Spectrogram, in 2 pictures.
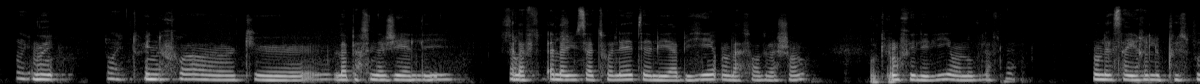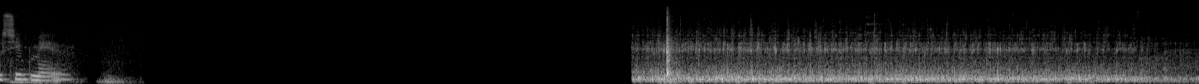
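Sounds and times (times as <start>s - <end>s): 
speech: 0.2s - 10.3s, 10.9s - 13.2s
kettle heating water: 18.4s - 23.9s.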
